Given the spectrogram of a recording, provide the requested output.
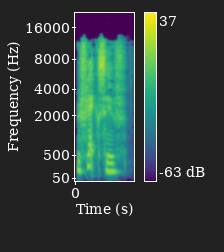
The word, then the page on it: reflexive: British English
